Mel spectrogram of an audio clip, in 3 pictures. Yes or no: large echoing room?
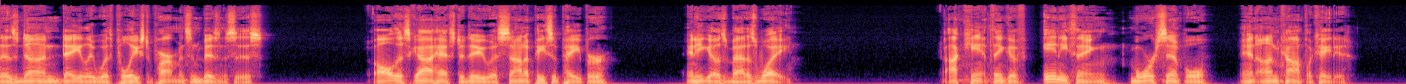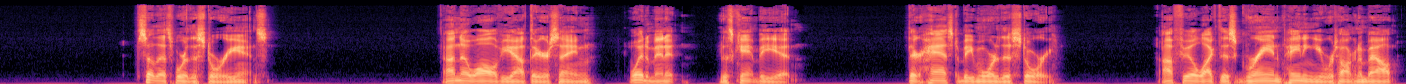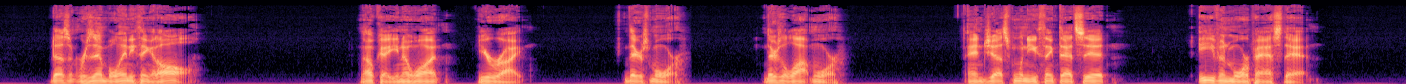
no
